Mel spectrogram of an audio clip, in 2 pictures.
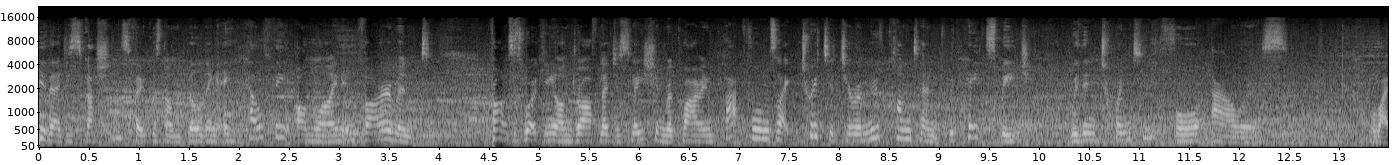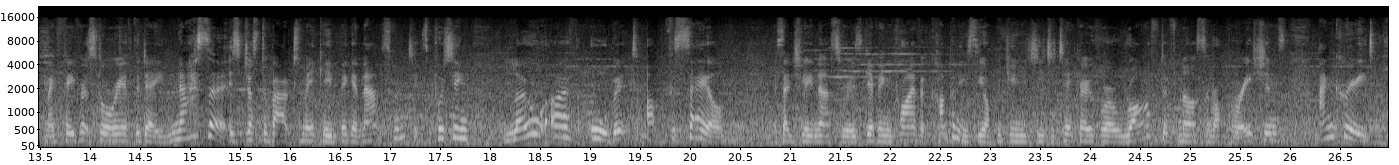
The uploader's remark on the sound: live from the New York Stock Exchange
